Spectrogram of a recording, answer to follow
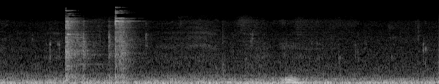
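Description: Two light metallic clinks about half a second apart as a fork is set down, metal on a plate or hard countertop, followed by an appreciative "hmm" while tasting.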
